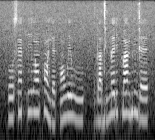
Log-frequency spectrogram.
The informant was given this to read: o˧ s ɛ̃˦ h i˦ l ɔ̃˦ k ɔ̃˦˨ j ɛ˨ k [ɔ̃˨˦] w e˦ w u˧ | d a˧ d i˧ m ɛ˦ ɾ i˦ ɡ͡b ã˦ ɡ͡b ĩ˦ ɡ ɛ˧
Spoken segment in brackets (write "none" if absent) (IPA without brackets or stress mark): ɔ̃˨˦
